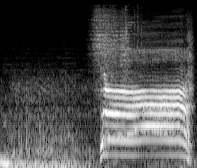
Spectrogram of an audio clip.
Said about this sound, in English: A huge, gaping mouth revealed yellowing teeth that were stained with blood. It opened even wider to let out a thunderous roar.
